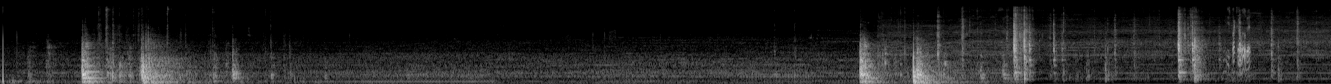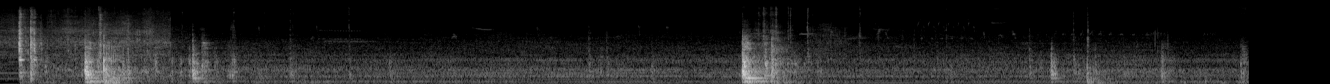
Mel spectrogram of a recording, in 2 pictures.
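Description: Diesel excavator running steadily while its bucket strikes a concrete silo, giving repeated bangs and cracks of breaking concrete, in clusters, the loudest near the start and about two-thirds of the way through.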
